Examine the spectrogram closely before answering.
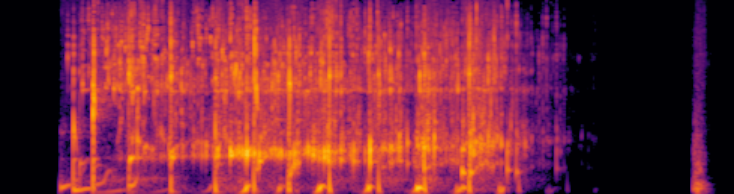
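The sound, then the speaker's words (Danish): Beer glugs out of an English-inspired glass ale bottle from Fanø in rapid, uneven gulps for about four seconds, a wet pouring rhythm, then stops; one small splash follows after a pause. “Nu hælder jeg lige om et øjeblik først, fordi den der lyd...”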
